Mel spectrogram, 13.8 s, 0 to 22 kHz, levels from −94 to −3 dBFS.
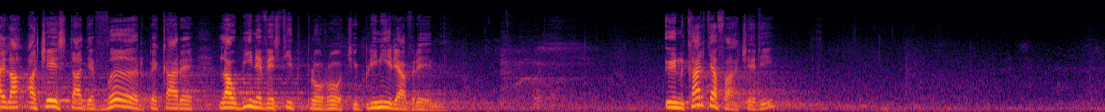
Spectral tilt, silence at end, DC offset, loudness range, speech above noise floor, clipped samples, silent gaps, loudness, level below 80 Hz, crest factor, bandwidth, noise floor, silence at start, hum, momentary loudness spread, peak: -6.5 dB/octave; 2.7 s; under 0.1%; 13 LU; 29 dB; under 0.1%; none; -27 LUFS; -64 dBFS; 22 dB; 13.5 kHz; -55 dBFS; 0 s; none; 25 LU; -8 dBFS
